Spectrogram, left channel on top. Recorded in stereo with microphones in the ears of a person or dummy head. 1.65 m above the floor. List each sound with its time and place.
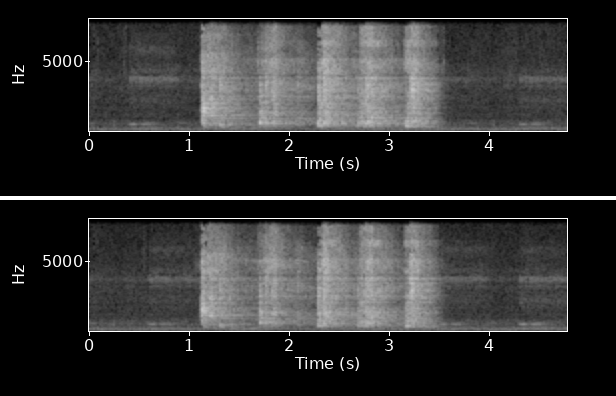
1.1 s a dropped coin: 60° right (ahead or behind), 2.0 m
